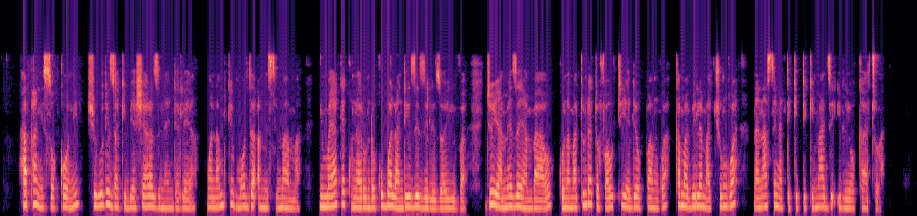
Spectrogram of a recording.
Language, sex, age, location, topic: Swahili, female, 25-35, Kisii, finance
